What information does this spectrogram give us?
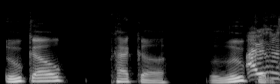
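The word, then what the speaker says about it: Ukko-Pekka: I said I think I said puka you said it wrong yeah wrong you know I'm wrong with names whatever I yeah you are yeah but it's uko Pekka Lucan Lucan he was really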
